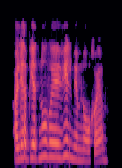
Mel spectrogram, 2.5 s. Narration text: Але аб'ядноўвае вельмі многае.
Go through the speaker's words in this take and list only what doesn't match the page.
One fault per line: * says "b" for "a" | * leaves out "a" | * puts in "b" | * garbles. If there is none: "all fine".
all fine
